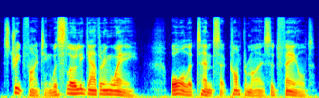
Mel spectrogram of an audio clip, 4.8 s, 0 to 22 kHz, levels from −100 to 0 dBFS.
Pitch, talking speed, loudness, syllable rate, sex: 95 Hz, 150 wpm, -18 LUFS, 5.0 syllables/s, male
